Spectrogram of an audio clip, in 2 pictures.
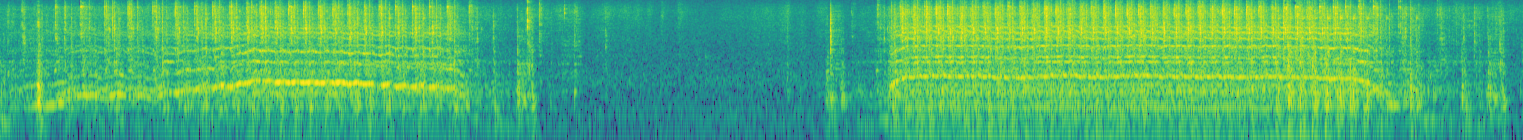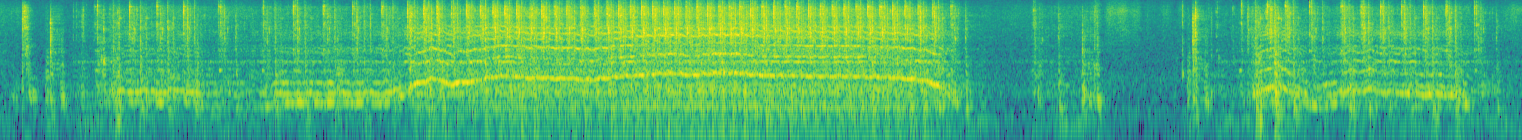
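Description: Electric sewing machine topstitching fabric in four runs, the longest about nine seconds, with short pauses between. The motor's whine climbs in pitch as it speeds up and drops away as it stops.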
